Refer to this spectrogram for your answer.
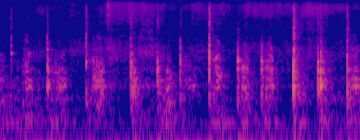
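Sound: chicken fried rice sizzling and stirred in a wok

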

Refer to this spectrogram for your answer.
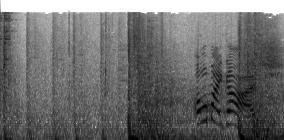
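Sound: SMG gunfire in a video game

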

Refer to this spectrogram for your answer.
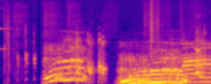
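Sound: cow mooing in Minecraft video game

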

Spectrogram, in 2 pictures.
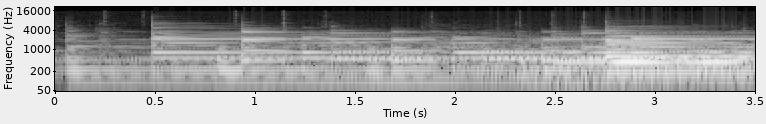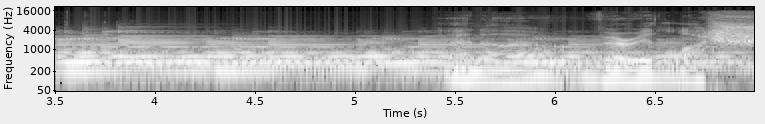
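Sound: electric guitar with lush reverb effect

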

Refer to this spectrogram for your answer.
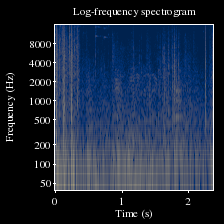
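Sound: gunfire at a house in a shooter video game

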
